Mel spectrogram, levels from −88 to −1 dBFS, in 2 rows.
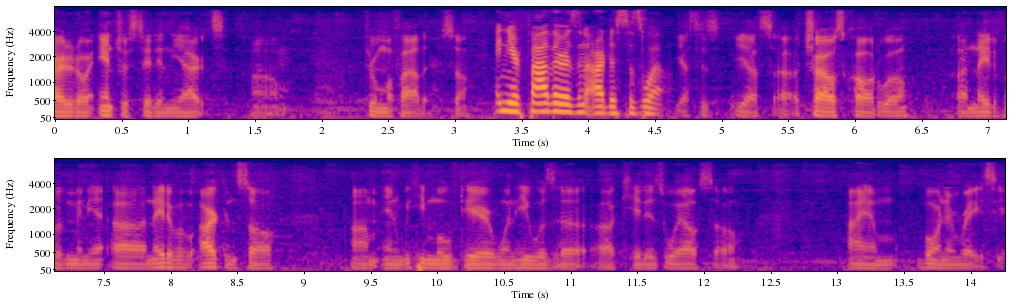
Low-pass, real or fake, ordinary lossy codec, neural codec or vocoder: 7.2 kHz; real; MP3, 48 kbps; none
